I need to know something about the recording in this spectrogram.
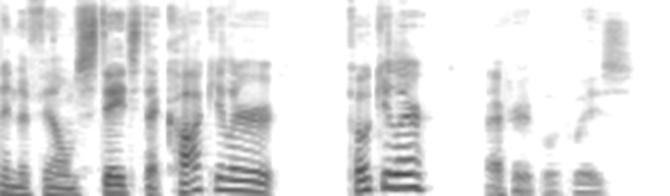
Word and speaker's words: cochlear: Do you know what helps me with the pronunciation of cochlear? You don't want to say The way- cochlear? The way George W. Bush says nuclear.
